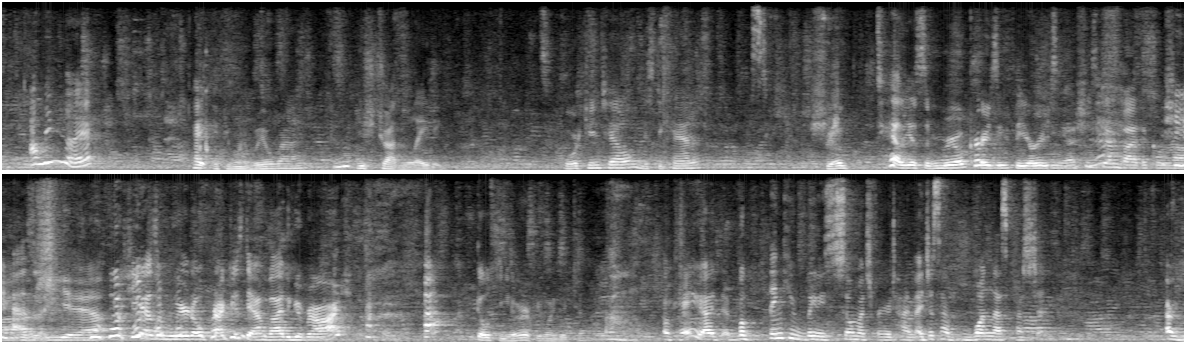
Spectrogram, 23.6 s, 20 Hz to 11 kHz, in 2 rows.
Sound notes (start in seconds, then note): 15.9 laughs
